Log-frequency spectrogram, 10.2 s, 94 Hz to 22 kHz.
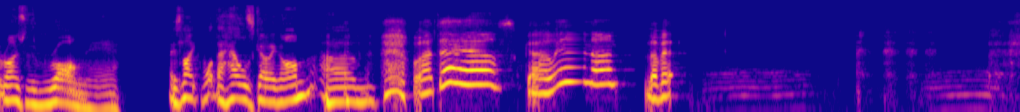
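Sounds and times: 
speech: 0:00.0 - 0:06.8
dog snoring: 0:07.0 - 0:08.4, 0:09.1 - 0:10.1.

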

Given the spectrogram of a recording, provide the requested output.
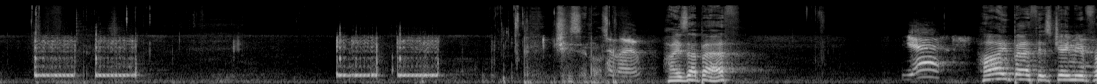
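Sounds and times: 
mobile phone ringback tone on an outgoing call to Australia: 0:00.3 - 0:01.4, 0:03.4 - 0:04.5
speech: 0:05.6 - 0:07.4, 0:09.8 - 0:10.9.

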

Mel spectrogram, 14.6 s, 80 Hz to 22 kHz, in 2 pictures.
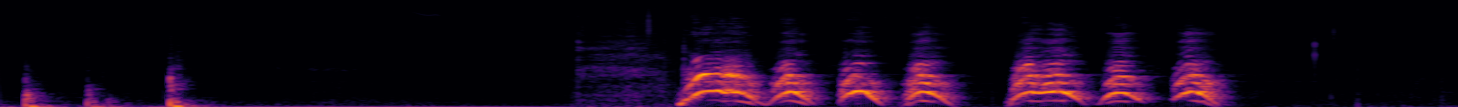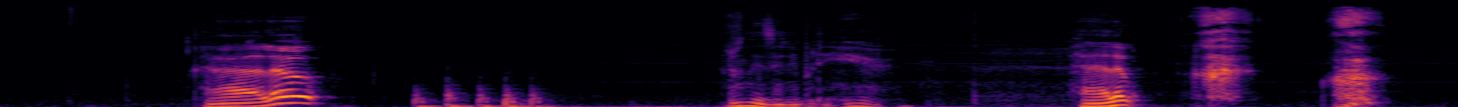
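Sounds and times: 
knocking on a door: 0:00.0 - 0:01.2, 0:09.4 - 0:10.3
low hum: 0:00.0 - 0:04.0, 0:09.4 - 0:14.5
dog barking loudly: 0:03.4 - 0:06.2
speech: 0:08.4 - 0:09.0, 0:11.0 - 0:11.8, 0:12.7 - 0:13.1.

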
